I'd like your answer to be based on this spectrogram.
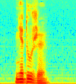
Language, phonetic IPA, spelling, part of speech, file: Polish, [ɲɛˈduʒɨ], nieduży, adjective, Pl-nieduży.ogg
